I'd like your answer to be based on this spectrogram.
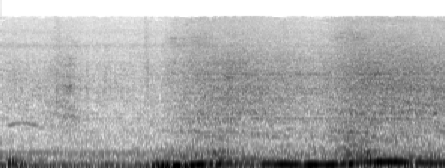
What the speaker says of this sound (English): Let you hear. Can you hear the engine?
